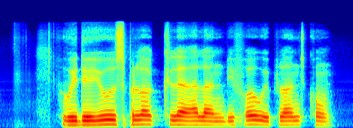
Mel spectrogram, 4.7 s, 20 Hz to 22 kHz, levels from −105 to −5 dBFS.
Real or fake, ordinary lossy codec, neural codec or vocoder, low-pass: fake; none; codec, 24 kHz, 0.5 kbps, DualCodec; 10.8 kHz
